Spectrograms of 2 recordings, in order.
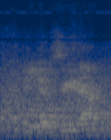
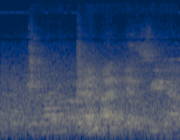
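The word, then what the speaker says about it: الجزيرة: El Jazeera, Al Jazeera. Al Jazeera, sí, es el canal es el canal de televisión más famoso en la zona del Medio Oriente. Jazeera significa isla. Y Al Jazeera, la isla.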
